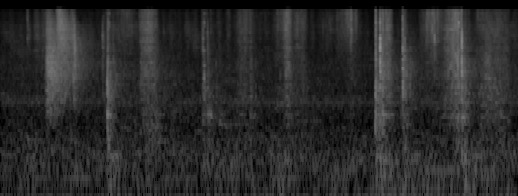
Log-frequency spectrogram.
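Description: Paint roller being loaded in a paint tray: a few short scraping and knocking noises, the loudest about two thirds of the way through.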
